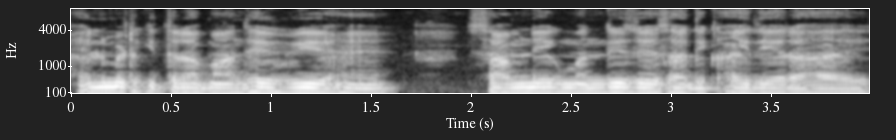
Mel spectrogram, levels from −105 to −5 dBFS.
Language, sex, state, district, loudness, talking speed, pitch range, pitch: Hindi, male, Uttar Pradesh, Lalitpur, -15 LUFS, 210 wpm, 105-115 Hz, 110 Hz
